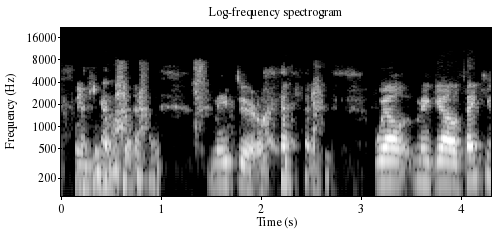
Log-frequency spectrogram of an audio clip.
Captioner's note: laugh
